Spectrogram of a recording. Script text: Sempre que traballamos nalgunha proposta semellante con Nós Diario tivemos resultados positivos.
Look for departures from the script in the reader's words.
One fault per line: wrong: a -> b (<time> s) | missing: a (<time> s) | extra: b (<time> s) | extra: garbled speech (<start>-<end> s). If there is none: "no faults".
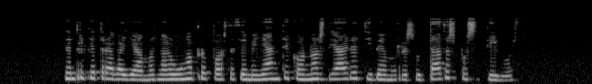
no faults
